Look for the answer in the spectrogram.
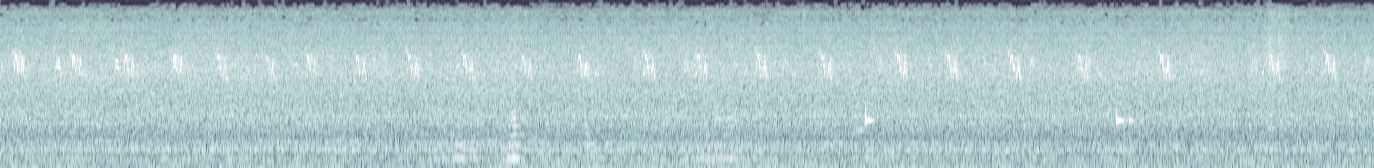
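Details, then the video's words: Honey bee swarm, caught from a tree branch with the queen taken on the first shake, marching over drywall into a box; steady low droning hum throughout, with faint regular insect chirps ticking high above about twice a second. "Classic Honey Bee Swarm marching in the box"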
